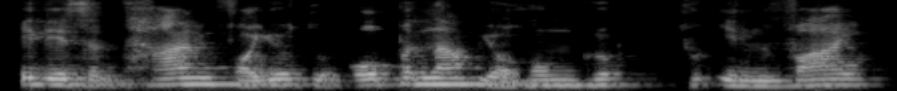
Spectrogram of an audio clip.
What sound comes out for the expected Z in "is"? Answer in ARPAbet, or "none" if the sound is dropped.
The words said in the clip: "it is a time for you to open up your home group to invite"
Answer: S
